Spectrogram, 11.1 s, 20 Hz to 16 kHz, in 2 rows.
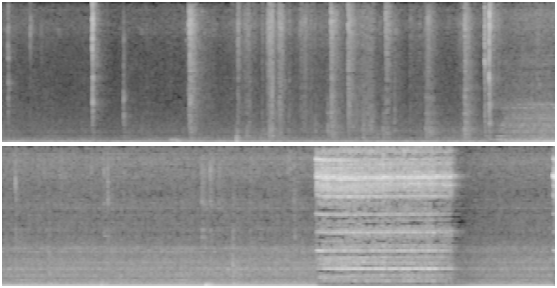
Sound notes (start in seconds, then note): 4.9 electric motor spins; 7.8 intermittent metallic grinding noise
